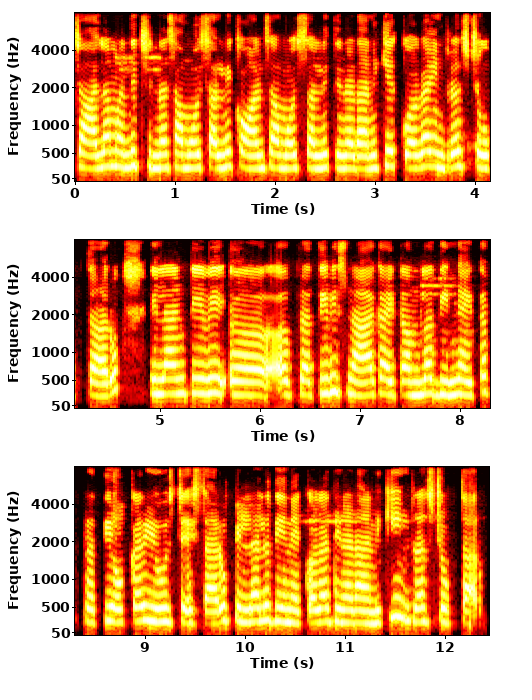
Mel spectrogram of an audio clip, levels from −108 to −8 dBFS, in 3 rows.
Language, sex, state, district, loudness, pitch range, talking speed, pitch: Telugu, male, Telangana, Nalgonda, -11 LUFS, 235-260 Hz, 125 wpm, 245 Hz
